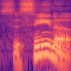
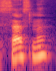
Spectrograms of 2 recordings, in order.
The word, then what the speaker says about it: Cessna: to Purdue University uh how you say it Cina 172 is a four-seater single engine aircraft Oh my days it is a high huh you said Cessna Cessna sorry yeah there's no extra sorry about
